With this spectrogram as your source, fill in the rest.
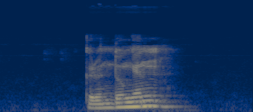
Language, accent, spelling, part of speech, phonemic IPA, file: German, Austria, Gründungen, noun, /ˈɡʁʏndʊŋən/, De-at-Gründungen.ogg
- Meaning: plural of Gründung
